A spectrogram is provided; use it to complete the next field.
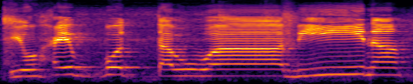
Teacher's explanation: دیکھیں یحب ہا لگائیں گے، ہا نہیں پڑھیں گے، یحب نہیں پڑھیں گے، یحب با پر جماؤ کریں گے، حرف قلقلہ میں سے ہے، توابی کو کھینچیں گے، یا مدہ ہو رہا ہے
